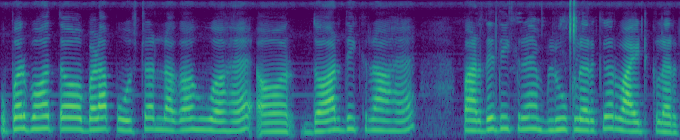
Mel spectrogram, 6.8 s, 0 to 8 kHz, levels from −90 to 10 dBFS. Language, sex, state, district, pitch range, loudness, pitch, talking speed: Hindi, female, Chhattisgarh, Raigarh, 210-245 Hz, -18 LUFS, 225 Hz, 205 wpm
